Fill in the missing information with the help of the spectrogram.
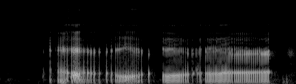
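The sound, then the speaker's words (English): A voice imitates a straining monitor wall mount, made for 27 inches and holding a monitor on a wall, with low, creaky groaning noises in two drawn-out bursts, fairly loud, with no other sounds around it. “and I pushed the computer back or the monitor back, and I realized there's the sound of the wall mount on my wall.”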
